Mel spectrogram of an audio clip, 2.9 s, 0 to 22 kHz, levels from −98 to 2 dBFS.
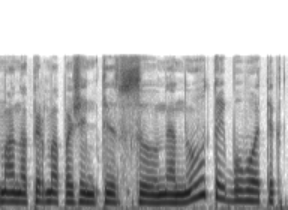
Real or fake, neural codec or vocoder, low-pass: real; none; 7.2 kHz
